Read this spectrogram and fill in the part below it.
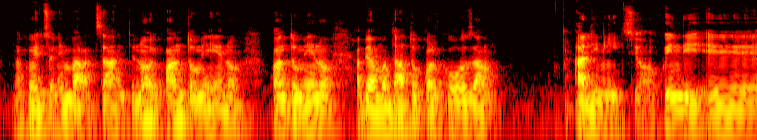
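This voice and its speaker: In a fairly low, flat monotone, a man speaks. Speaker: football fan video commentator; football fan vlogger. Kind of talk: casual vlog commentary. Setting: away from home. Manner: speaking softly; hesitant, many fillers. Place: home room. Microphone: phone near.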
